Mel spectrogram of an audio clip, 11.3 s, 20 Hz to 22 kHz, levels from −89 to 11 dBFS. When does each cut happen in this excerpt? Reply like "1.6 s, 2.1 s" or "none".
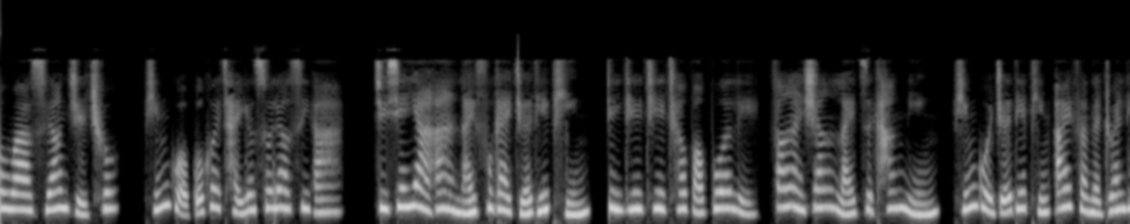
3.1 s, 6.1 s, 7.6 s, 9.5 s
